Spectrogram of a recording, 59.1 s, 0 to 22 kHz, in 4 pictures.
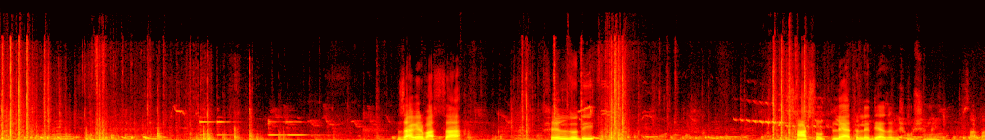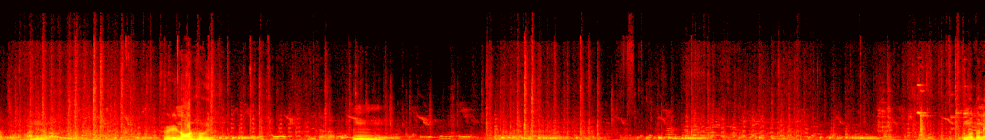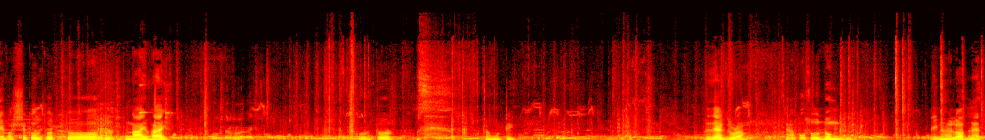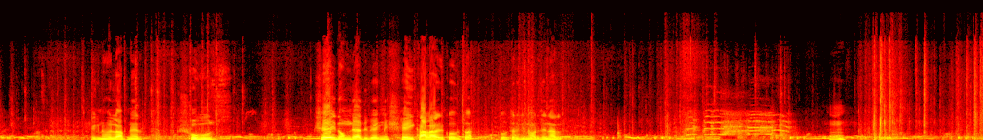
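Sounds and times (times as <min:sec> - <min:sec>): pigeons cooing: 0:00.0 - 0:59.0
short high tones: 0:03.0 - 0:05.0.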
